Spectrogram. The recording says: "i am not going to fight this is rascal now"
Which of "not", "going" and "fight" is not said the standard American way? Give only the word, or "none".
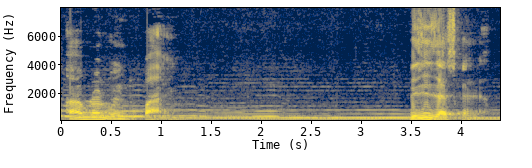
fight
